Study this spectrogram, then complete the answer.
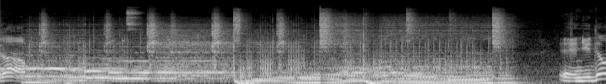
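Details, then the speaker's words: Soundcraftsmen A2502 amplifier (about 125 W per channel), microphone at the speaker, playing music: output turns rough and fuzzy on heavy bass notes, over hum in both speakers; failed supply filter capacitor letting ripple through. "that the bass notes are really where we hear the distortion. The bass notes are what take a lot more power."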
